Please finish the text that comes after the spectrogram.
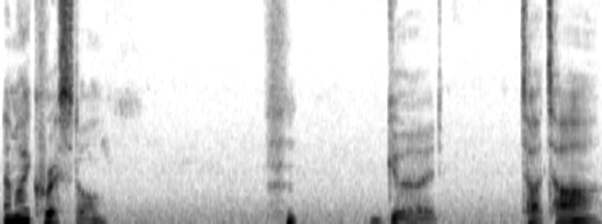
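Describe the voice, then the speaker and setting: A man's voice: low voice, big pitch swings, extremely slow, a bit bright, a little hiss or hum, exaggerated voice. A man acting a smug, contemptuous aristocratic vampire in an audio roleplay, with formal, disdainful diction. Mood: menacing, smug.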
